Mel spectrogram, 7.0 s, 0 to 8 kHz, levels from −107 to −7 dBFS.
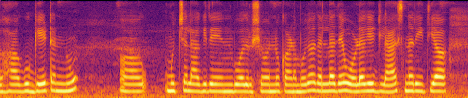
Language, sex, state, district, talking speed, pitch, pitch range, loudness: Kannada, female, Karnataka, Bangalore, 100 wpm, 220 Hz, 215-230 Hz, -13 LUFS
